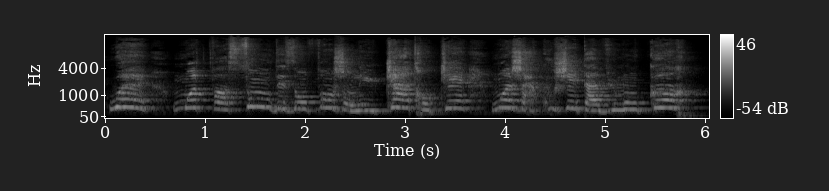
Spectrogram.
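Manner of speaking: put-on drunk woman voice.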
